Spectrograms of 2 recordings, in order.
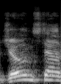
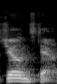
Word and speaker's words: Johnstown: Is it Jonestown or Johnstown? It's Jonestown, right? It's spelled Johnstown, but it's probably pronounced Jonestown.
